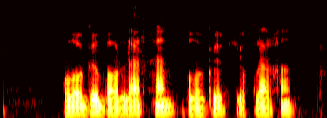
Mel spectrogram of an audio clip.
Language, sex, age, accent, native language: Uzbek, male, 12-17, Qoraqalpog'iston, Uzbek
